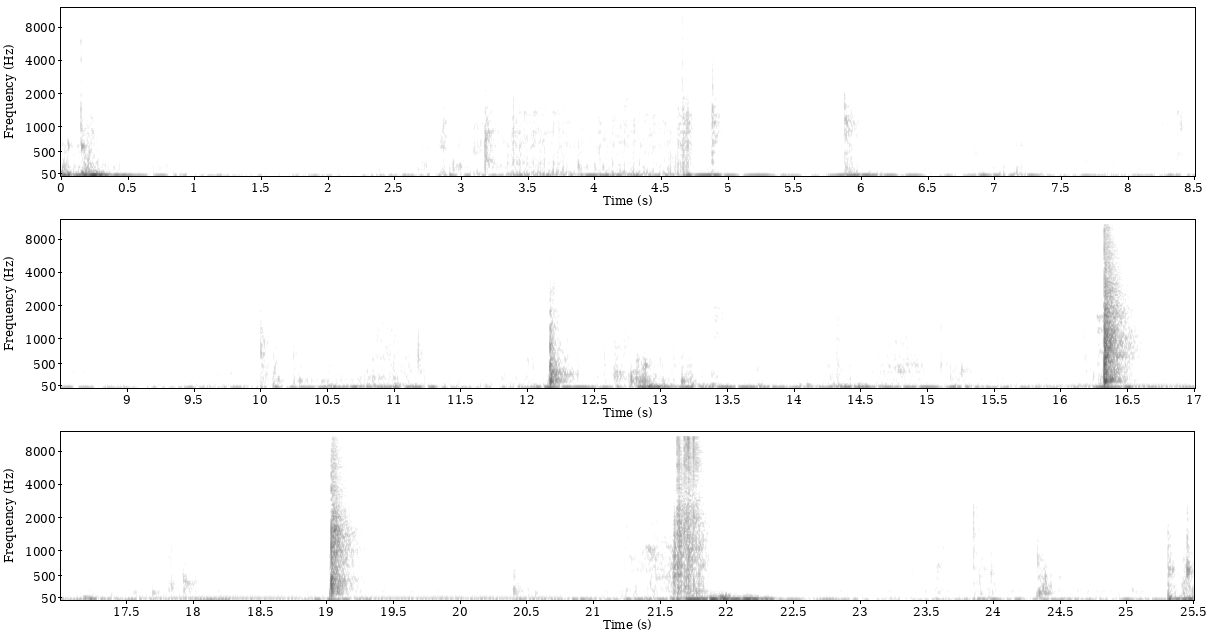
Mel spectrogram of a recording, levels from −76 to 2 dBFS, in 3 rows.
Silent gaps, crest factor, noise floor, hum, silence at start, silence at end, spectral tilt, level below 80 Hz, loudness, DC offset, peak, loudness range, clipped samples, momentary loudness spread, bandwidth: none; 34 dB; -74 dBFS; none; 0 s; 0 s; -4.5 dB/octave; -58 dBFS; -42 LUFS; under 0.1%; -12 dBFS; 24 LU; under 0.1%; 26 LU; 11 kHz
